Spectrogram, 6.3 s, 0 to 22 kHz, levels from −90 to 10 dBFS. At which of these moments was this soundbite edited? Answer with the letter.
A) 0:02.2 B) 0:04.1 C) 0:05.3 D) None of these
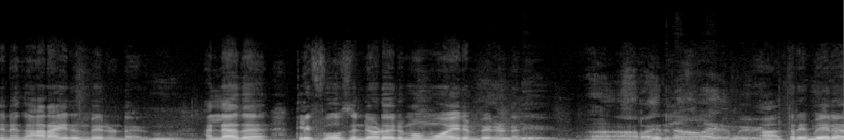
D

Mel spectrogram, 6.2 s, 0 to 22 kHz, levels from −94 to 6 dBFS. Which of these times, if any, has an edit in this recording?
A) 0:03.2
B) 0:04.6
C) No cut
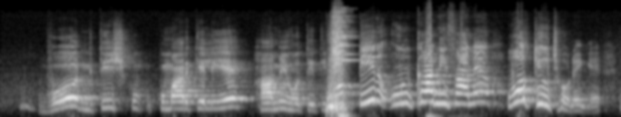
A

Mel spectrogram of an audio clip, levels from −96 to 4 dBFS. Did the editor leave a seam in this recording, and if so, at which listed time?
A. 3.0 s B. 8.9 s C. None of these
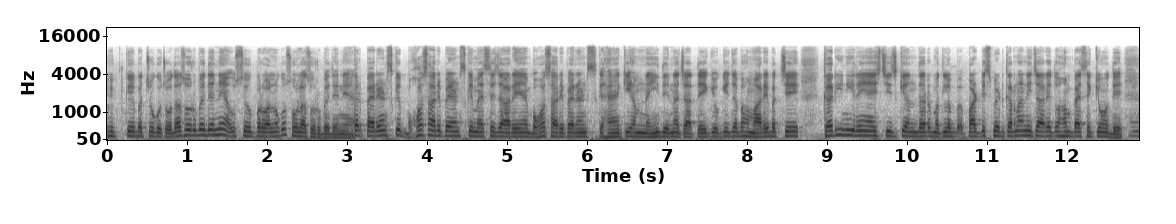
A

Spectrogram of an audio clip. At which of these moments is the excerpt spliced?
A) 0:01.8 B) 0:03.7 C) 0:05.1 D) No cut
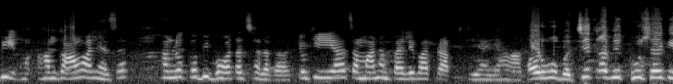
C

